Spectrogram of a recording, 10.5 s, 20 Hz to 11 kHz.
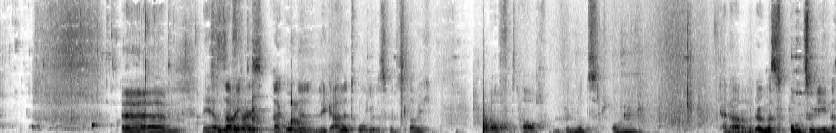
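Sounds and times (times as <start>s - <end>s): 
person drinking a glass of water: 0.0s - 3.8s
speech: 1.5s - 8.2s, 9.0s - 10.4s.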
